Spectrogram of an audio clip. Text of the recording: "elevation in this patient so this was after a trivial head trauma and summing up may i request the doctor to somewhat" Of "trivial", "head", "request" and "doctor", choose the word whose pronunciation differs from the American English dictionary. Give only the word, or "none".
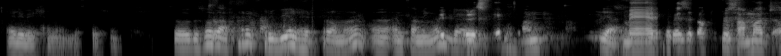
request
